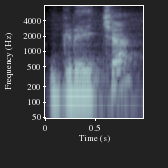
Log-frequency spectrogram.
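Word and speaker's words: Graecia: a pronunciar Grecia, porque la C antes de la I suena como chi. Entonces vamos a decir Grecia in Europa est. Sí suena la I, Grecia. Pero obviamente al pronunciarse casi se elimina. Grecia in Europa est.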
